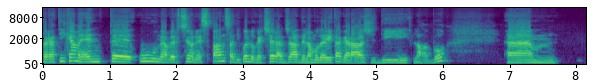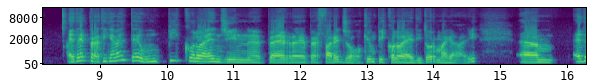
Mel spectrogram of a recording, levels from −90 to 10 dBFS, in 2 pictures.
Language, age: Italian, 30-49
